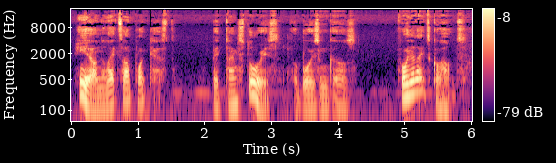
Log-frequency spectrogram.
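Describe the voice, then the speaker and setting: A man hosting a children's bedtime story podcast, speaking directly to young listeners in a measured, deliberate way. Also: mid-range voice, sing-song, creaky, dark tone, husky. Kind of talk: scripted children's podcast narration.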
